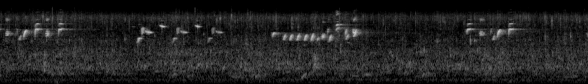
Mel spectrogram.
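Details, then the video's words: European goldfinch, described as a female feeding on abundant food very close by in Greek countryside, singing: quick, tinkling high twitters and liquid trills, a fast run of repeated notes midway, faint trickle of water underneath. "Καρδερίνα Κελάηδημα - European goldfinch song"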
